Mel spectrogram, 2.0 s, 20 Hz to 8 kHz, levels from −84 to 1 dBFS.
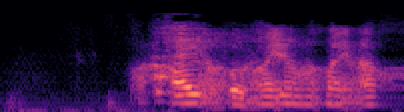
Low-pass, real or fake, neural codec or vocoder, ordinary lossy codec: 7.2 kHz; fake; codec, 16 kHz, 0.5 kbps, FreqCodec, smaller model; MP3, 24 kbps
